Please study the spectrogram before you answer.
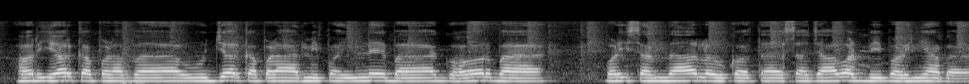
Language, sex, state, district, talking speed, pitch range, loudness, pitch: Bhojpuri, male, Uttar Pradesh, Deoria, 105 wpm, 155-160 Hz, -12 LUFS, 155 Hz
